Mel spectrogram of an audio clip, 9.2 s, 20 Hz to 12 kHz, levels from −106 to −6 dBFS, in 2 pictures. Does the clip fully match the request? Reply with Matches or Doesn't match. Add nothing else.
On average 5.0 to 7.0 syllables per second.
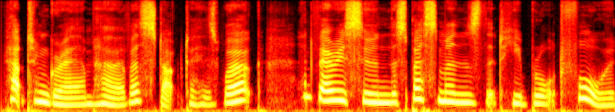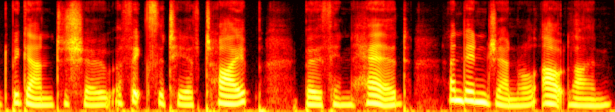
Matches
